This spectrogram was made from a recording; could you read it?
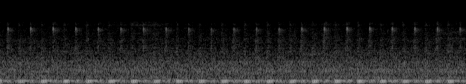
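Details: Plantation Fan Company 48-inch ceiling fan with universal motor, running at about 7400 CFM: even, rapid low thumping with a tick on each beat, roughly six per second, over steady air rush; stationary shaft had come undone, rattling loose.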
